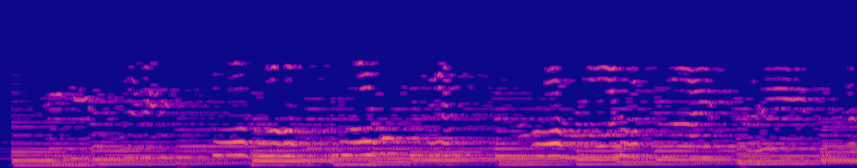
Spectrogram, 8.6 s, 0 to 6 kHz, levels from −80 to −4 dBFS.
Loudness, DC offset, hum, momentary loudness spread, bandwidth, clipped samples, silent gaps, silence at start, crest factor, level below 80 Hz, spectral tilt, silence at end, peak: -36 LUFS; under 0.1%; none; 9 LU; 3.9 kHz; under 0.1%; none; 0.1 s; 18 dB; -82 dBFS; -2 dB/octave; 0 s; -18 dBFS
